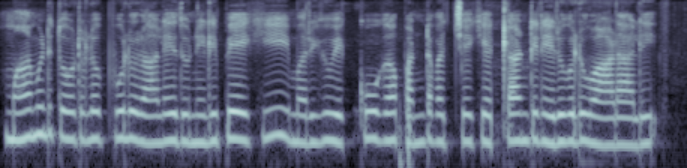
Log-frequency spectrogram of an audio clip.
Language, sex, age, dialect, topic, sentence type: Telugu, female, 18-24, Southern, agriculture, question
